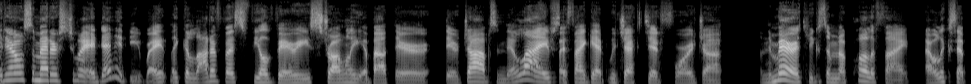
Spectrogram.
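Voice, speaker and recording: Very fast and in a strong German accent, a woman with a fairly low pitch speaks with a bright, sharp tone and lively intonation, in a very clean, dry, close recording with no echo and a silent background. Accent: thick German. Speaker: investigative journalist. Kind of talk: interview.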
